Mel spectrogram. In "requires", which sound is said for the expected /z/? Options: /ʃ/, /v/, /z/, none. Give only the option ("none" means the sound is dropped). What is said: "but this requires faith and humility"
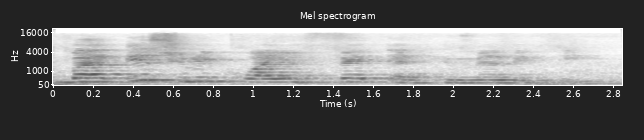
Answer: none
